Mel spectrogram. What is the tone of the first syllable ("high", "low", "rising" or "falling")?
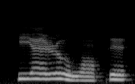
high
